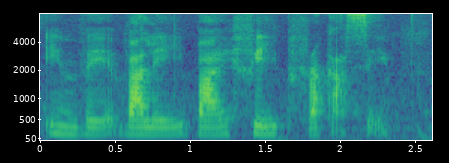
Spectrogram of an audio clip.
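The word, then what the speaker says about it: Fracassi: Don't know how you pronounce in English, but this is a what it sounds at least an Italian surname. So I'm going to pronounce it as it should be pronounced in Italian. Fraasi.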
